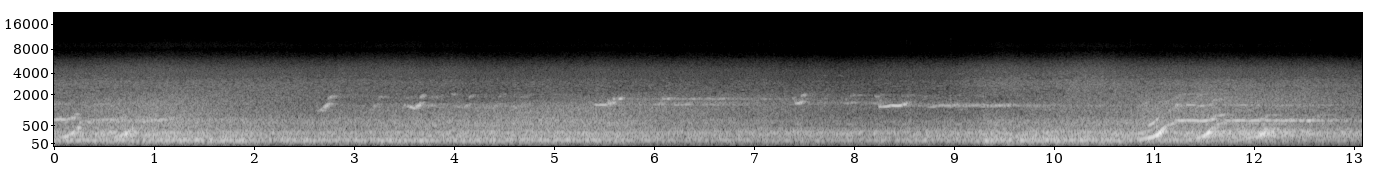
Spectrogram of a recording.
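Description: Humpback whale singing drawn-out tonal moans and whistles, ending with sharp rising sweeps over a low underwater rumble.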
